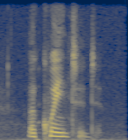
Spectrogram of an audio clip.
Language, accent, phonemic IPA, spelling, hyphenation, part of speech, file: English, US, /əˈkweɪntɪd/, acquainted, ac‧quaint‧ed, adjective / verb, En-us-acquainted.ogg
- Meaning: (adjective) Personally known; familiar; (verb) simple past and past participle of acquaint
